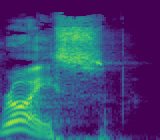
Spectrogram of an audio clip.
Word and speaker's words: Reuss: Yes, I just learned, listening to an old episode of Ludology, that it's pronounced Royce. Eric Reuss. Like choice or voice.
